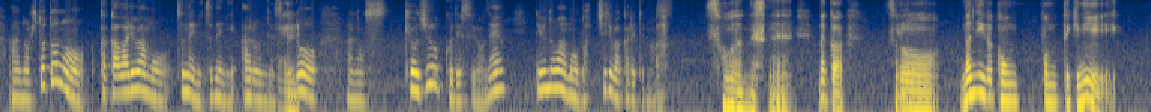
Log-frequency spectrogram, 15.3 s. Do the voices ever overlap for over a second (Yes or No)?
No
